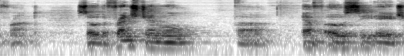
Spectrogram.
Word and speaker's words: Foch: So the French general, F-O-C-H, how would we pronounce that?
